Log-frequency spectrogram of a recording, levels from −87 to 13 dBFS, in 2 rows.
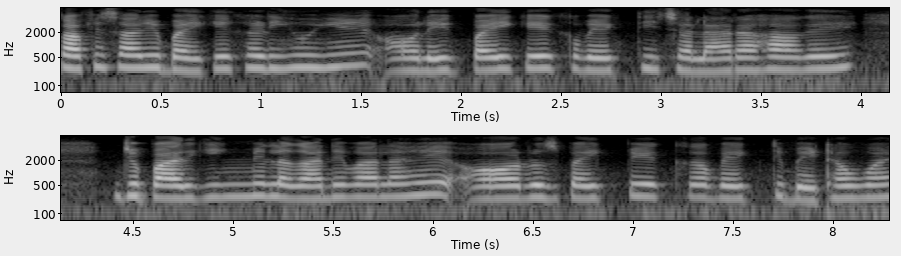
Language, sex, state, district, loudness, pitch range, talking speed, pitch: Hindi, female, Chandigarh, Chandigarh, -22 LUFS, 240-265 Hz, 210 wpm, 250 Hz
